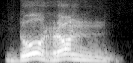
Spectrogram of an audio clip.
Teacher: Tem que ser um do. Aí você tem que fazer o r, tem um O aberto e um N, não é um M.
